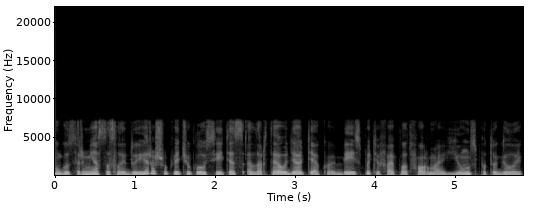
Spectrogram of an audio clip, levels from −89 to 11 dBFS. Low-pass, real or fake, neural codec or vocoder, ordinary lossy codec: 7.2 kHz; real; none; MP3, 96 kbps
